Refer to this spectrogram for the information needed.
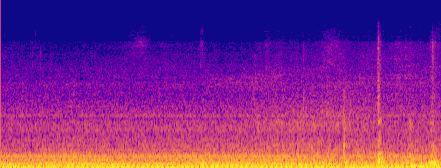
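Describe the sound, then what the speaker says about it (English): A Lotus Emira sports car's engine drones low and steady from inside the cabin, a constant loud rumble with no talk. "you can still hear a really nice sound of the actual engine rather than the exhaust in the car"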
